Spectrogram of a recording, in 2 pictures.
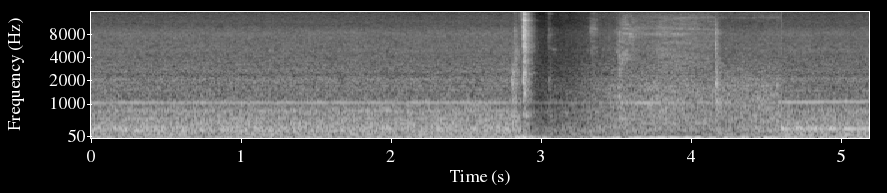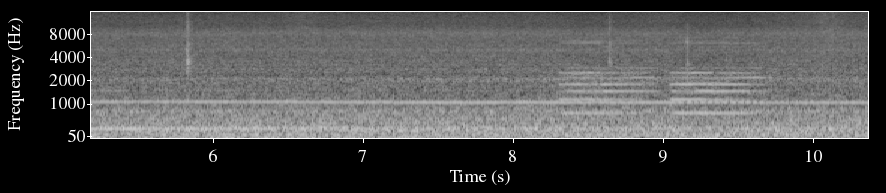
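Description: Combine harvester engine running steadily, heard from inside the cab. A sharp click with a brief dip comes about three seconds in, after which a steady hum carries on, and near the end a cab warning beep sounds twice.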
